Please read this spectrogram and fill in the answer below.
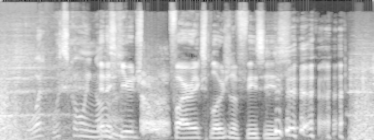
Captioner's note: laughs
